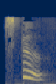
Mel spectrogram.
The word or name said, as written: spoo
